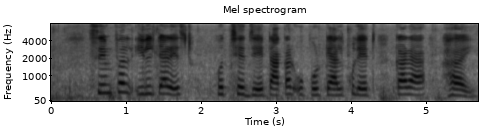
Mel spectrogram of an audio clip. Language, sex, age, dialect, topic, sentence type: Bengali, female, 36-40, Jharkhandi, banking, statement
